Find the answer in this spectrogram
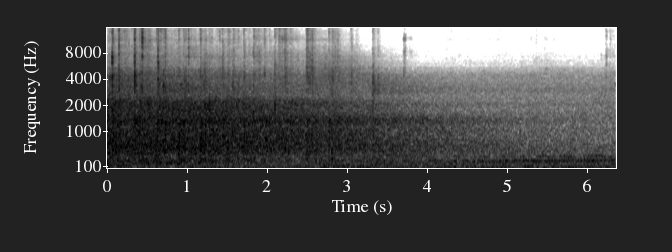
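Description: A congregation applauding in a reverberant church, the clapping thinning out and dying away over the few seconds.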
